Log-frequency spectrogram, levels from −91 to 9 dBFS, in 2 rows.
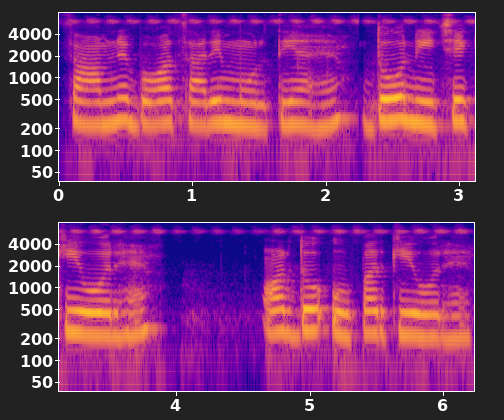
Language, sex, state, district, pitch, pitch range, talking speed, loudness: Hindi, female, West Bengal, Jalpaiguri, 235 Hz, 230-250 Hz, 155 wpm, -15 LUFS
